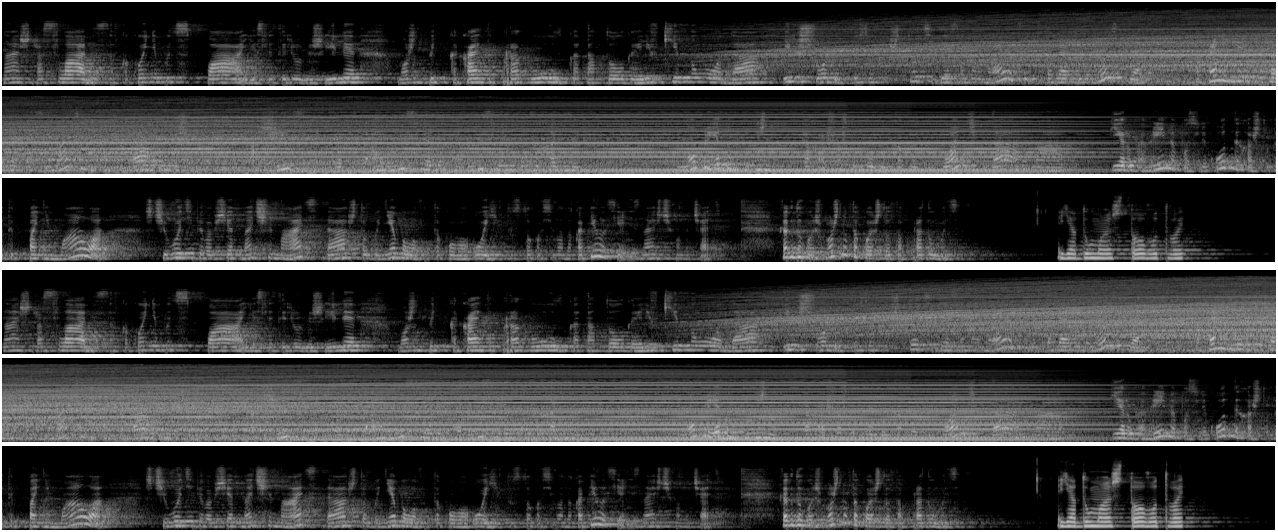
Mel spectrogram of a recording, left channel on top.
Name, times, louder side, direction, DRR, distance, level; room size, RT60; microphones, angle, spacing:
voice 1, 0.0-11.8 12.0-12.9 13.2-14.6 15.2-16.2 16.4-18.7 19.1-23.4 23.8-29.6 29.9-32.6 32.9-34.9, left 1 dB, 5° right, 4 dB, 2.1 m, -30 dB
sound 1, 6.8-24.4, right 3 dB, 60° right, 1.3 m, -24 dB
voice 2, 19.9-20.5 36.0-37.3, right 3 dB, 80° right, 15 dB, 0.7 m, -23 dB
24.0 x 22.0 x 7.4 m, 1.3 s
head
